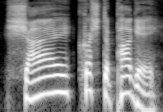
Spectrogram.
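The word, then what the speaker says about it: Schéi Chrëschtdeeg: But well, how do you say it? You say, Shy Krushtapage.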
